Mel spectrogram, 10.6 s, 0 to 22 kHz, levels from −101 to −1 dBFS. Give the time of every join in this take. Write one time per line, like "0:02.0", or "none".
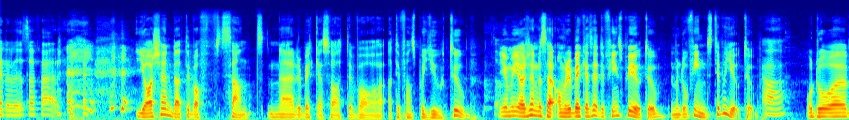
0:08.4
